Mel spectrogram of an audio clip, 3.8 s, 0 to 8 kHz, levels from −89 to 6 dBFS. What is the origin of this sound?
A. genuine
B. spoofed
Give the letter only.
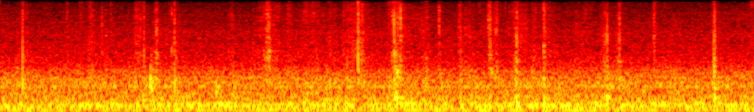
A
